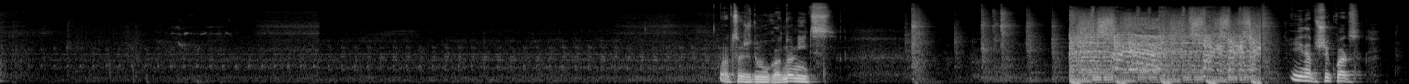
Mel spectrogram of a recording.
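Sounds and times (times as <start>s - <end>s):
speech: 7.2s - 8.4s, 13.0s - 13.8s
tape deck rewinding cassette: 9.8s - 12.9s.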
